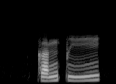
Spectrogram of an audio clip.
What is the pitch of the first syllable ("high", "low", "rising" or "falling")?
rising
